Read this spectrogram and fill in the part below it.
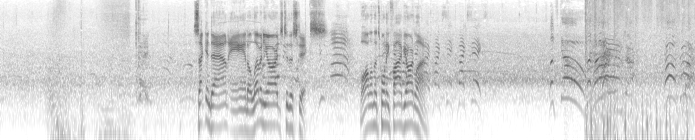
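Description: Football players' pads crash together in a tackle.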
